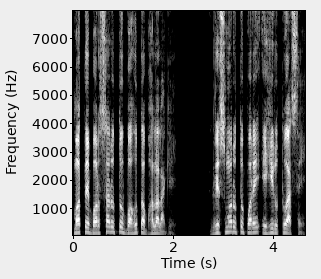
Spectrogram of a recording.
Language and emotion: Odia, neutral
